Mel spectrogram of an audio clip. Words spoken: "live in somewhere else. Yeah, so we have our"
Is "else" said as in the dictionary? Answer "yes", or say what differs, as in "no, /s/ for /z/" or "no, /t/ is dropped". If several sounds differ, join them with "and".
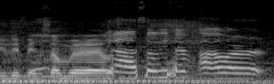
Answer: no, /s/ is dropped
